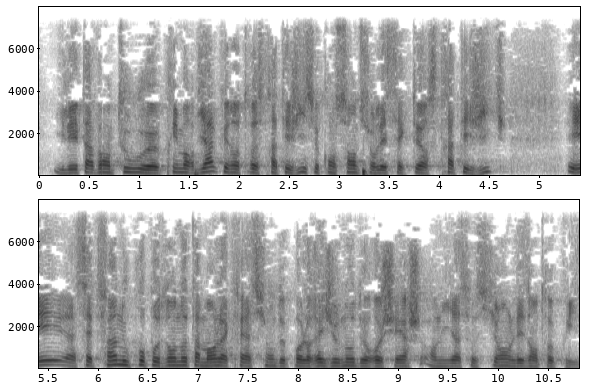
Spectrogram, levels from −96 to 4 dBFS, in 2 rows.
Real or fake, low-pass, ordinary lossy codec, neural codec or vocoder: real; 7.2 kHz; none; none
